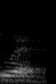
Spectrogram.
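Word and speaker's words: 上: Okay, so for example, yes, it's pronounced ue.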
